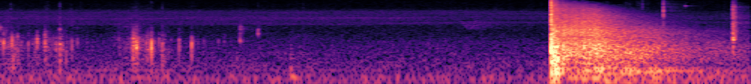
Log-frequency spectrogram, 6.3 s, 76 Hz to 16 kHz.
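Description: A single sharp gunshot from a 9mm pistol with a 7.72 inch barrel, firing a Winchester Ranger T-Series 147-grain hollow point into ballistic gel outdoors, cracks loud near the end after quiet insect-filled ambience, then rings and fades.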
